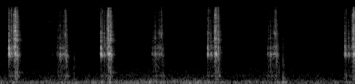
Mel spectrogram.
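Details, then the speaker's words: Old Toyota seat belt buckle that works properly: crisp, clean metallic clicks about every half second, seven in all, each firm and identical; the buckle latches and releases normally. "real quick though before we go back to the bench this is a properly functioning it's very old you can see they all turn pink these Toyotas but this is the way this is supposed to work"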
